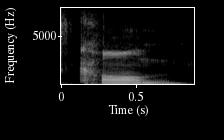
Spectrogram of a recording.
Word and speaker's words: comb: talking about what it's comb comb it takes more effort to pronounce the be at the end of that word then you're then is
